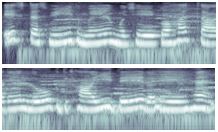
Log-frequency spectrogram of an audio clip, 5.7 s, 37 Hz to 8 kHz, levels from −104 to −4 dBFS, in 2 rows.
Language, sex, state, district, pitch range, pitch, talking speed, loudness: Hindi, female, Madhya Pradesh, Katni, 225-255 Hz, 240 Hz, 115 wpm, -13 LUFS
